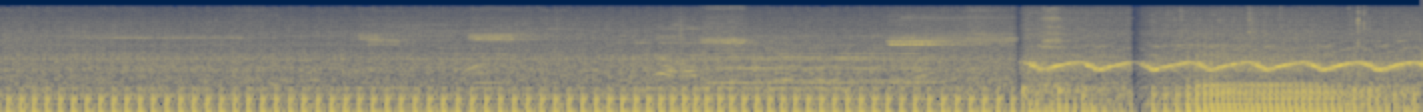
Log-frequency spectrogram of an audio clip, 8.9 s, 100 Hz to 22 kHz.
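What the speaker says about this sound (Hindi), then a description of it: "गाइस एम्बुलेंस को साइड दिया करो यार" An ambulance siren wails on the road with a rapid, wavering rise and fall. Before it, a Yamaha MT-15 motorcycle with a loud exhaust throbs in steady, close pulses.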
